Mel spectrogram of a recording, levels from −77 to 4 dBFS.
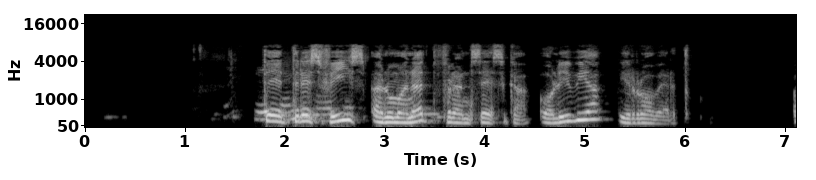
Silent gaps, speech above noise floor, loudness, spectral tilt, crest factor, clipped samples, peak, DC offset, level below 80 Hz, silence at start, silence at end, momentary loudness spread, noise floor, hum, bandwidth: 4.49-4.54 s; 33 dB; -15 LUFS; -5 dB/octave; 16 dB; under 0.1%; 0 dBFS; under 0.1%; -54 dBFS; 1.7 s; 1.1 s; 14 LU; -48 dBFS; none; 7.8 kHz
